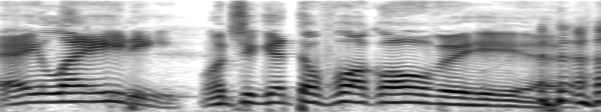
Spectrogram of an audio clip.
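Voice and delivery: crude New York Italian tough guy; mock Italian accent. Brash guy calling a lady over, mock New York Italian accent. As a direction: lay on a pushy Italian-American accent. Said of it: "That's the real Italian accent".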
